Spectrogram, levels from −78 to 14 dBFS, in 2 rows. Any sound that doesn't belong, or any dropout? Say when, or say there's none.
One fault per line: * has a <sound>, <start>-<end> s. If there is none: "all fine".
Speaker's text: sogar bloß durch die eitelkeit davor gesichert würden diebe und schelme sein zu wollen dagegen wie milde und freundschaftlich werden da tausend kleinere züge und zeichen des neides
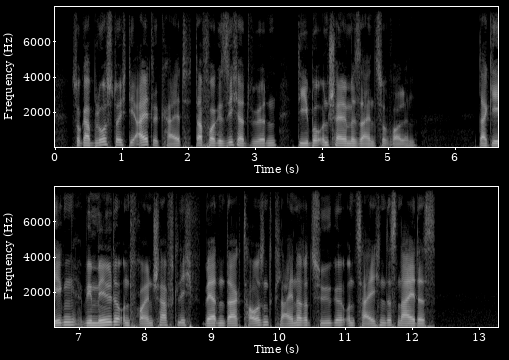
all fine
